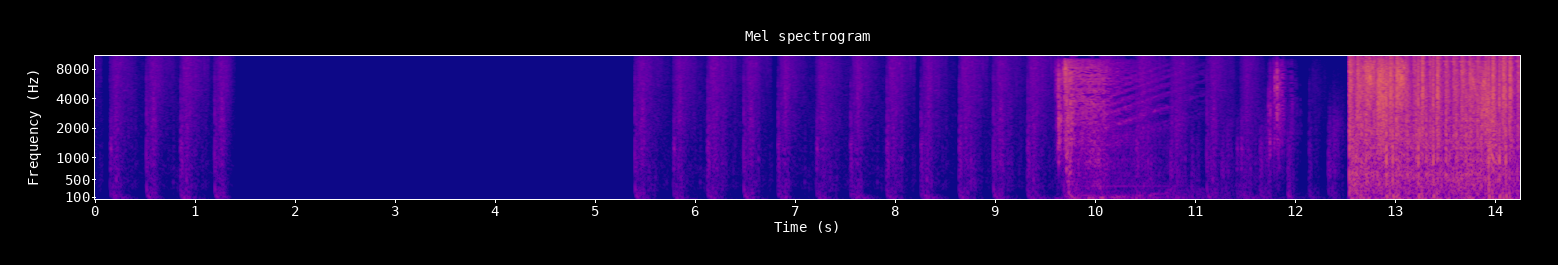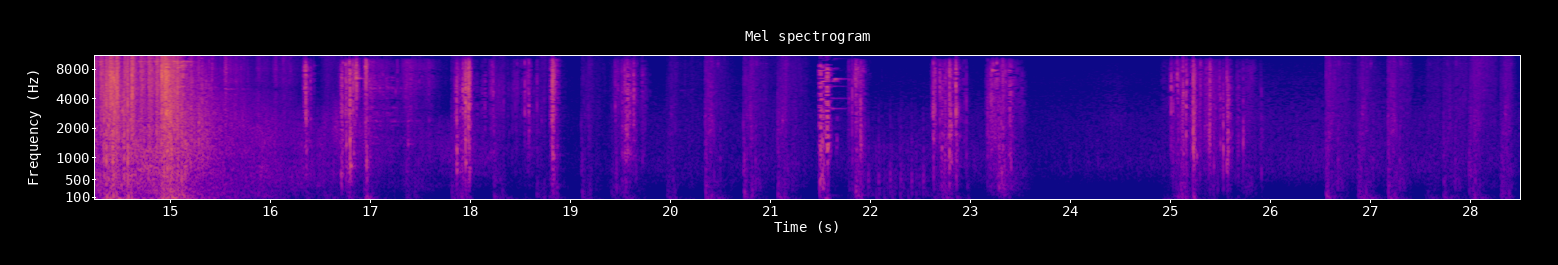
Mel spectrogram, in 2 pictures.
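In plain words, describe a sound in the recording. Footsteps thud at a steady pace on grass.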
